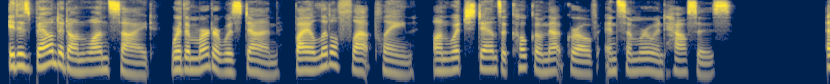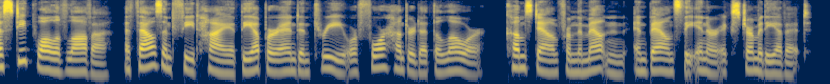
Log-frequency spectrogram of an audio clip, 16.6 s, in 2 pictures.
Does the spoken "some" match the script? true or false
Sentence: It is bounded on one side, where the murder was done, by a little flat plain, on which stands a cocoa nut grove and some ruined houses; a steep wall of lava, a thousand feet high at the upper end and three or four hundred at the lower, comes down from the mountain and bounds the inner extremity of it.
true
